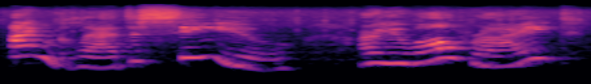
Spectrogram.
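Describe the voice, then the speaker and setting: A woman voicing an excitable, anxious, friendly young male pig in a storybook, with eager, fretful exclaiming. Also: high voice, slow pace, far from the mic, voice pushed up, full character voice.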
